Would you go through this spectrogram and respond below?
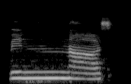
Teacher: نون مشدد ہے اور نون پہ ہم غنہ کریں گے، اور الف مد آ رہا ہے تو الف پہ ہم آواز کو لمبا کر کے پڑھیں گے، کھینچ کے پڑھیں گے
